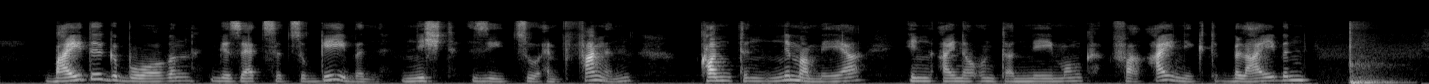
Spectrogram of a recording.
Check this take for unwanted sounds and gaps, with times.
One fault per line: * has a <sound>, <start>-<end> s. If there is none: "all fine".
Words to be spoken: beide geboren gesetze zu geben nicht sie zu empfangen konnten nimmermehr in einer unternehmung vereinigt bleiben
* has a thud, 13.5-14.2 s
